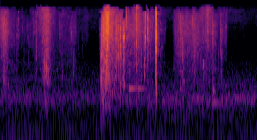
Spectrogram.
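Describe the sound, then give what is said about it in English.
Soft footsteps heard in stereo: a few faint, slightly crunchy steps over a steady background hiss, with one sharper click near the middle and no talk. “And I don't know why the footsteps are in stereo.”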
